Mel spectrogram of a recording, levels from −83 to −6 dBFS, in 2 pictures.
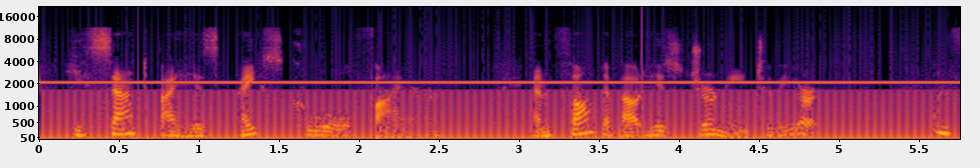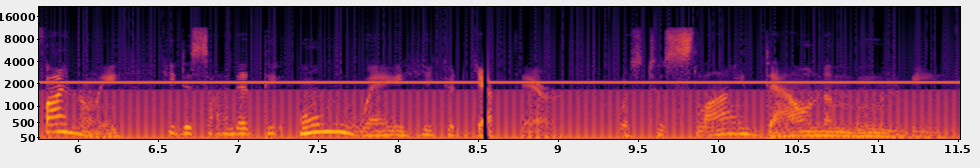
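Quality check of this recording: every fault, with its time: buzz 60 Hz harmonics 27 -31 dBFS
crackle 160 per s -31 dBFS
whine 2.1 kHz -31 dBFS
0.62 s: pop -15 dBFS
3.77 s: pop -6 dBFS
8.53–8.56 s: dropout 33 ms

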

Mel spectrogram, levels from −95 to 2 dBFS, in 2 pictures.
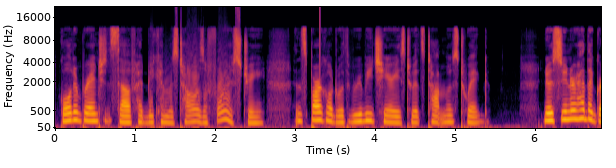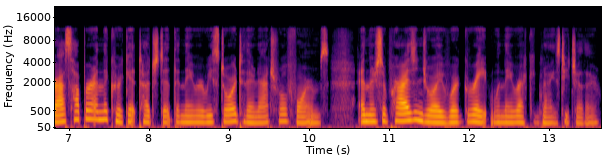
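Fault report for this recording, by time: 1.08–2.32 s: clipped -20.5 dBFS
3.31 s: pop -4 dBFS

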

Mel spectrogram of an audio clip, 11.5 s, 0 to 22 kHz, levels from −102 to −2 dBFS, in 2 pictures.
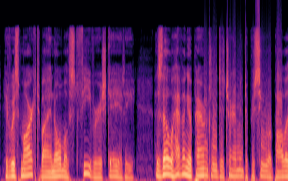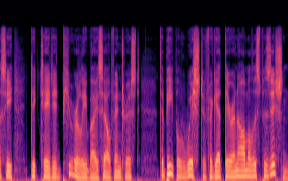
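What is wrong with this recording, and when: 4.06–5.64 s: clipped -21 dBFS

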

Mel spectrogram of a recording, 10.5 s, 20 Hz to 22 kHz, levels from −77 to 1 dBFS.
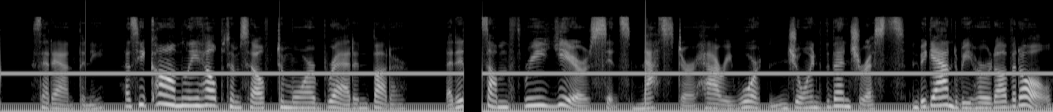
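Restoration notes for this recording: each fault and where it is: hum 50 Hz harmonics 6 -27 dBFS
whine 1.5 kHz -27 dBFS
0.85 s: pop -13 dBFS
2.79 s: pop -14 dBFS
4.63–4.82 s: dropout 188 ms
6.45 s: pop -3 dBFS

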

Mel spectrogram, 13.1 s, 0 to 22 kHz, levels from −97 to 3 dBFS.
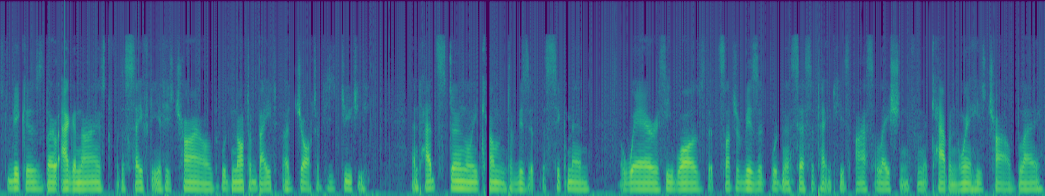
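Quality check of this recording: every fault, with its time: crackle 170 per s -27 dBFS
0.80 s: pop -2 dBFS
6.07–6.12 s: dropout 45 ms

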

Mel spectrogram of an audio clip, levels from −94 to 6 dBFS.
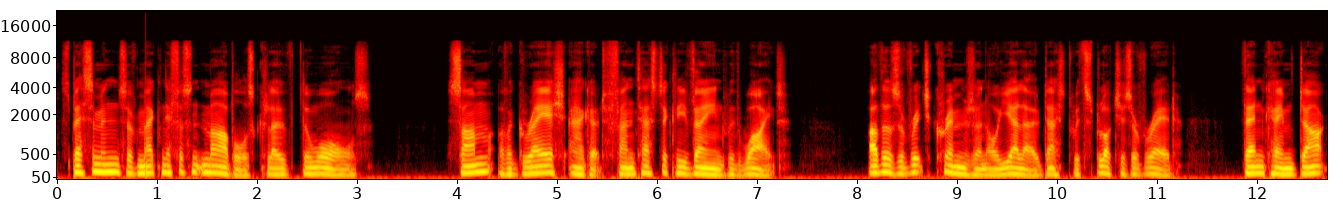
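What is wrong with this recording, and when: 0.88–0.89 s: dropout 7 ms

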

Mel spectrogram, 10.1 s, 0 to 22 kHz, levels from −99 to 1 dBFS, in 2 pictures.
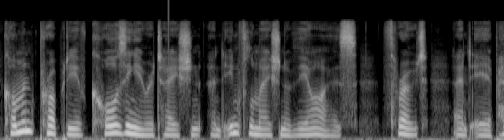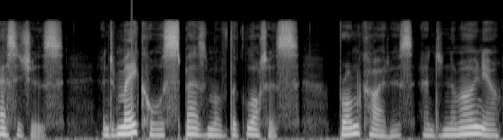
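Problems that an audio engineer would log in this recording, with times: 1.68 s: pop -18 dBFS
6.35 s: dropout 2.9 ms

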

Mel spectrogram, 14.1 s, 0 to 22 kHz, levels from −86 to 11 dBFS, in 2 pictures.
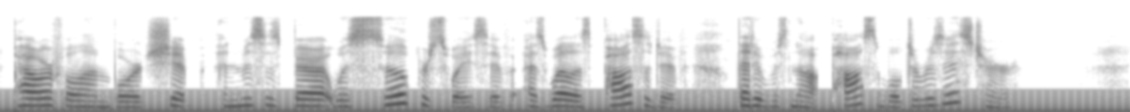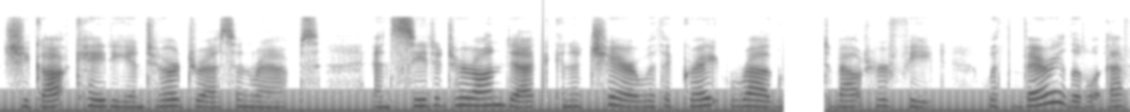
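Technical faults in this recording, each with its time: buzz 60 Hz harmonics 13 -32 dBFS
10.46 s: pop -16 dBFS
11.96–12.23 s: dropout 267 ms

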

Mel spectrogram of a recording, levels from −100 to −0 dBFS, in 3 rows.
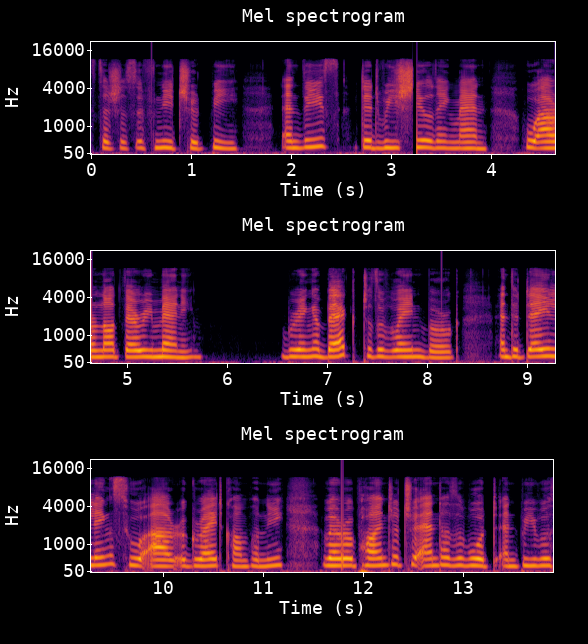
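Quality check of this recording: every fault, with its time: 0.60 s: pop -23 dBFS
3.21–3.25 s: dropout 43 ms
4.64 s: pop -12 dBFS
8.14 s: pop -19 dBFS
11.78–11.79 s: dropout 14 ms

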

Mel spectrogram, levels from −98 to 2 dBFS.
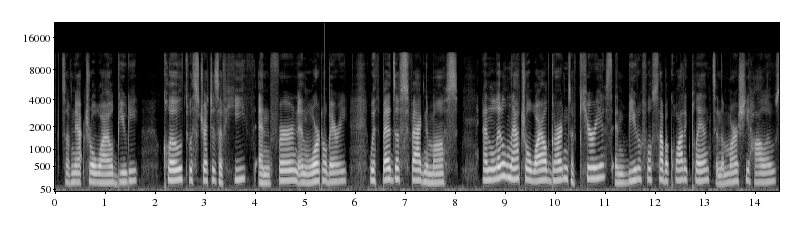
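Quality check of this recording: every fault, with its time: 5.39 s: pop -19 dBFS

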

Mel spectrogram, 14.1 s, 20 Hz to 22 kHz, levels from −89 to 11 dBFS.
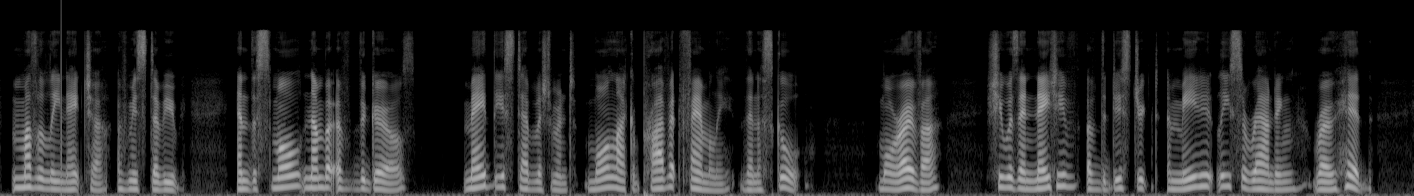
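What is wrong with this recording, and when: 0.62 s: pop -13 dBFS

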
